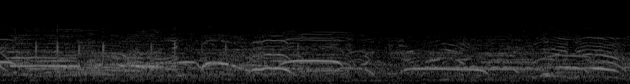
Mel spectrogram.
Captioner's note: cheers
